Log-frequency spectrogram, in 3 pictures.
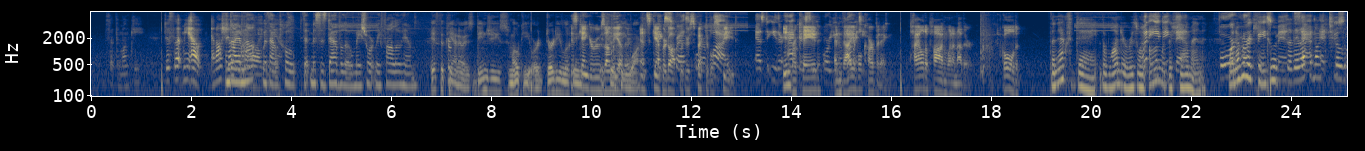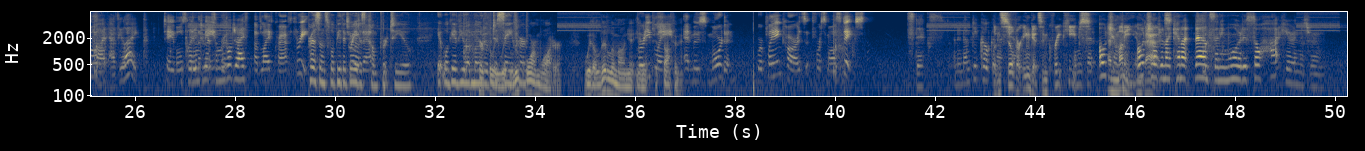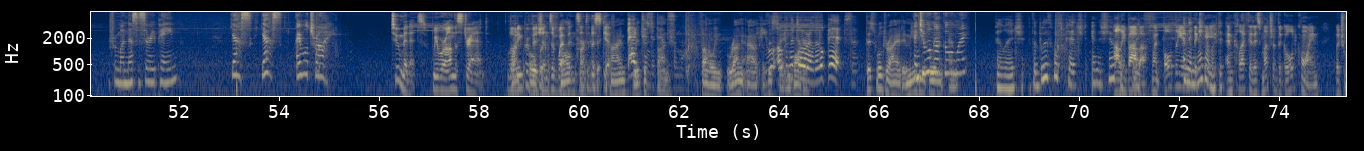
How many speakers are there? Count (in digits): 7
